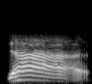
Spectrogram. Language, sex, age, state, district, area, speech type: Odia, male, 18-30, Odisha, Sambalpur, rural, conversation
